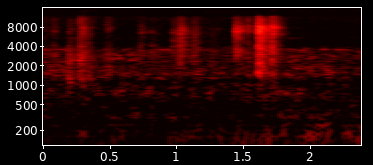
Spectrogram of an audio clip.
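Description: A few faint, scattered computer keyboard key clicks, typing on a keyboard.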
